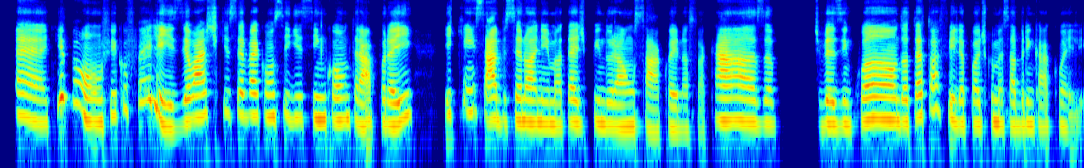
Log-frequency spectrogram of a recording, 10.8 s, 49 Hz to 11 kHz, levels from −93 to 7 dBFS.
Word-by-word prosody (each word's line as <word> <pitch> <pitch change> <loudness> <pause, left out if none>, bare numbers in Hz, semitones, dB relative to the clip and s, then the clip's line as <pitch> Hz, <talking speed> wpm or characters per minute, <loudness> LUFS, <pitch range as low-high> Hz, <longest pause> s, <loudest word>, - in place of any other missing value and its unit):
É, 240 -5 +2
que 480 - +5
bom, 340 - -1
fico 270 +8 -9
feliz, 315 - -1
eu 225 +2 +2
acho 260 +2 +5
que 295 - -13
você 275 0 -2
vai 270 0 +2
conseguir 260 -1 -6
se 245 0 -9
encontrar 235 -3 0
por 220 - -8
aí, 210 +8 +3 0.3
e - - -7
quem 300 +1 -7
sabe 235 -6 +4
você 230 +1 -2
não 220 - +3
anima 205 -2 -1
até 215 +2 -1
de 205 - -13
pendurar 200 -4 -3
um 190 - -4
saco 180 -2 -4
aí 175 - 0
na 175 0 -13
sua - - -19
casa, 225 -3 +3 0.4
de - - -20
vez 205 -1 0
em 205 - -5
quando, 235 +1 +4
até 255 +4 +2
tua 315 +5 -4
filha 230 -9 -4
pode 205 -1 -8
começar 210 -3 -6
a - - -2
brincar 200 -1 -8
com 200 - -15
ele. 185 - -14
225 Hz, 240 wpm, -24 LUFS, 205-255 Hz, 0.4 s, que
